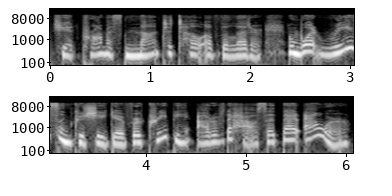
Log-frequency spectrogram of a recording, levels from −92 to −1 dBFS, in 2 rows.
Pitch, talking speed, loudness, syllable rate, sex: 240 Hz, 235 wpm, -17 LUFS, 5.5 syllables/s, female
